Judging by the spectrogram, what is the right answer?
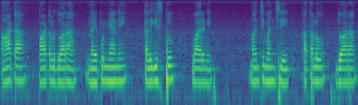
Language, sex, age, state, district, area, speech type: Telugu, male, 45-60, Andhra Pradesh, Chittoor, urban, spontaneous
